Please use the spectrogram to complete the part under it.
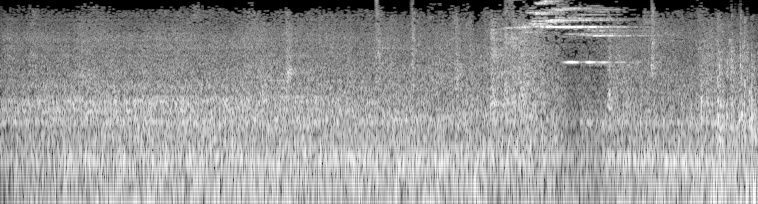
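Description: Train at a station platform: a low rumbling roll of railcars with clattering wheels, then a shrill high wheel squeal rising out of the noise near the end.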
